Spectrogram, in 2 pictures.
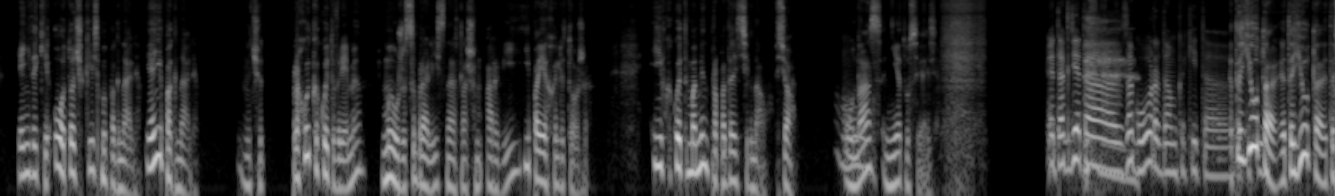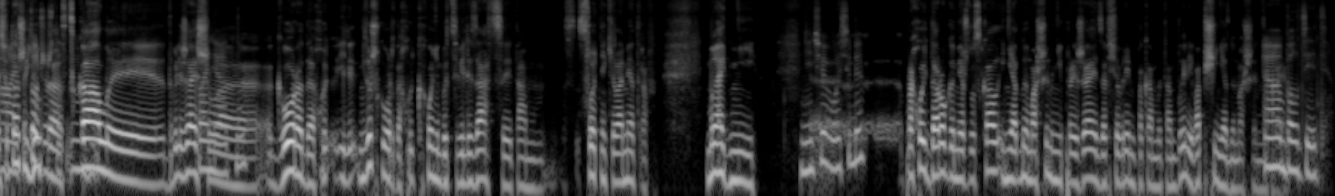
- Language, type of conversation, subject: Russian, podcast, Какие неожиданные приключения случались с тобой в дороге?
- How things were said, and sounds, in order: chuckle; gasp; tapping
